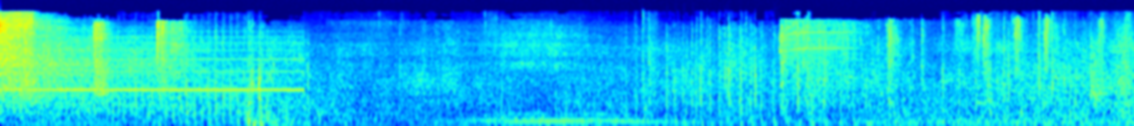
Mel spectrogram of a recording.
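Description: A jet engine roars steadily as a fighter plane flies low.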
